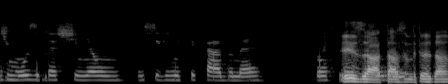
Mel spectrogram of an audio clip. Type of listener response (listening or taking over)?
taking over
